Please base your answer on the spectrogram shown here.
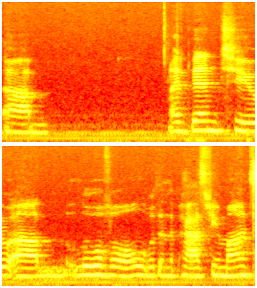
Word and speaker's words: Louisville: forward to that um I've been to um Louisville within the past few months and going back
